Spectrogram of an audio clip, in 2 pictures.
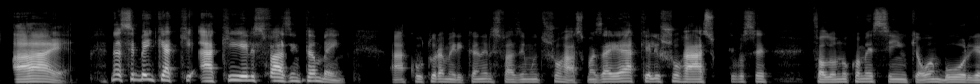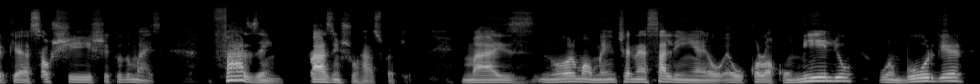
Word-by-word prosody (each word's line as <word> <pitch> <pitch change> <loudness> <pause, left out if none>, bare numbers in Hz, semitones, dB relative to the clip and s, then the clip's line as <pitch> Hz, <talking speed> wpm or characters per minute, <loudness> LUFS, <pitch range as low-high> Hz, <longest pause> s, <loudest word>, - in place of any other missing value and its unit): Ah, 130 +2 +10
é. - - -1 0.4
Né, 230 0 +3
se 240 - -1
bem 225 -1 +4
que 210 - +3
aqui 195 +1 +3
aqui 155 +6 +6
eles 190 -2 +5
fazem 165 -3 +5
também. 135 - -1 0.5
A 110 +1 -2
cultura 130 +3 -5
americana, 120 +1 -6
eles 125 -4 -9
fazem 115 0 -6
muito 115 -2 -9
churrasco, 100 -8 -4
mas, 115 +2 -6
aí, 125 0 +2
é 140 +1 +4
aquele 140 -1 -1
churrasco 120 -4 +3
que 125 - -15
você, 125 0 -7 0.4
falou 115 0 -1
no 125 - -4
comecinho, 130 -3 -5
que - - -11
é - - -1
o - - -1
hambúrguer, 110 -3 -2
que - - -8
é - - -1
a 95 - -4
salsicha 115 0 -4
e - - -9
tudo 115 +3 -11
mais. 95 -7 -9 0.5
Fazem? 90 -6 0 0.3
Fazem 120 -3 +4
churrasco 90 -3 -10
aqui, - - -22 0.5
mas 105 -3 -2
normalmente 120 0 -3
é 125 - +1
nessa 120 +1 0
linha. 105 -5 -3
É 95 - -5
o 100 0 -4 0.2
o - - -13
colocam 105 0 -4
o - - -7
milho, 160 +6 +1 0.2
o 110 - -6
hambúrguer, 150 +10 -1
120 Hz, 170 wpm, -25 LUFS, 105-135 Hz, 0.5 s, Ah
